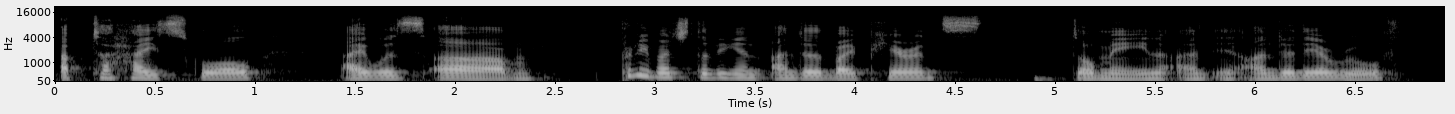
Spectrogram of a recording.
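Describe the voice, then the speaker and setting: Pitched fairly low, a woman with a plain, everyday voice speaks at a moderate pace with lively intonation on a very clean recording with a silent background. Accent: American. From Massachusetts, US. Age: 60s. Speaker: nurse. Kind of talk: casual chat.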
